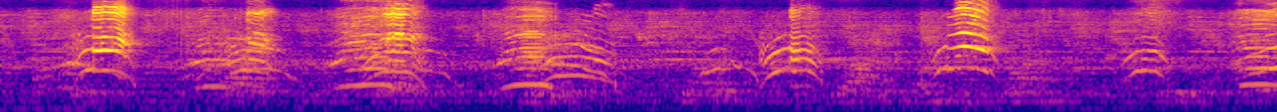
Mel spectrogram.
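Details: A one-day-old kitten giving repeated high, thin, arching squeaks, about one each second, several cries overlapping in places over a faint hiss.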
